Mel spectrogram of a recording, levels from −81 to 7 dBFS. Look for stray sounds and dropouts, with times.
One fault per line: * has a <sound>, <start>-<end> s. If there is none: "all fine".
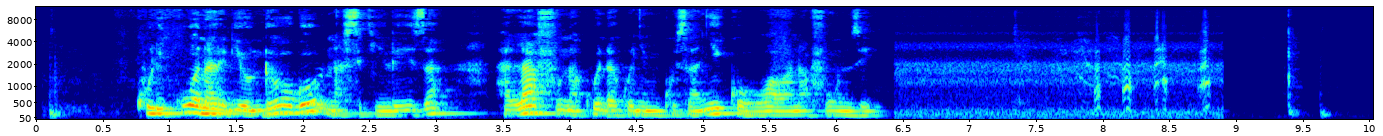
* has a laugh, 7.3-8.8 s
